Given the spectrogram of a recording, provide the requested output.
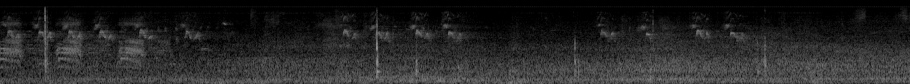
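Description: Fieldfare giving harsh, chattering chack calls in short irregular bursts, with a few sharp clicks over steady background hiss.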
